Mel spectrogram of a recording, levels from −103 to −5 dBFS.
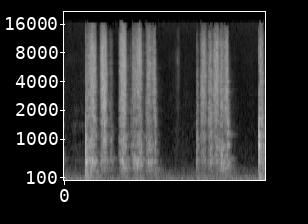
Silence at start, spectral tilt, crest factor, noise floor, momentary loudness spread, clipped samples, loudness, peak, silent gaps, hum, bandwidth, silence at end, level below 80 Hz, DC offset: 0.4 s; 0.5 dB/octave; 22 dB; -60 dBFS; 10 LU; under 0.1%; -30 LUFS; -12 dBFS; none; none; 16.5 kHz; 0 s; -58 dBFS; under 0.1%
